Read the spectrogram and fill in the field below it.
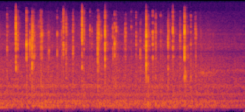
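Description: Quiet, rapid typing on a computer keyboard, irregular clusters of sharp key clicks close to the microphone.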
